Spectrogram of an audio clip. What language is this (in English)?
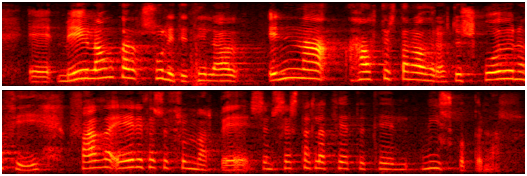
Icelandic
